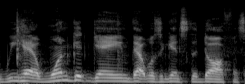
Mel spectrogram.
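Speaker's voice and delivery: plain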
